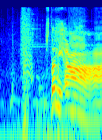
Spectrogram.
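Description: A young man shouts loudly into a microphone.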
